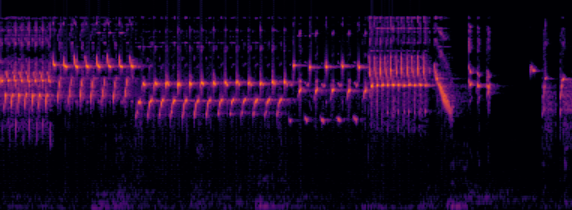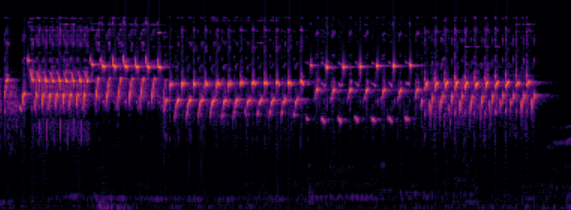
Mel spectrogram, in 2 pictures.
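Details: Caged goldfinch x canary mule singing for training, a long continuous song of rapid high chirps, trills and buzzy rolls, one brief pause in the middle, then resuming with steady repeated trilled phrases.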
